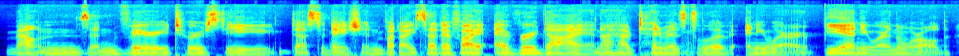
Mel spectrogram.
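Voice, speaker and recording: A woman from Canada, a motorcycle racer, telling stories in casual chat, upbeat and slightly hoarse. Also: deep voice, fairly even intonation, brisk, few pauses, darkish tone, dry recording, clean studio sound. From Canada, southern Alberta. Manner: upbeat storyteller, laughs often. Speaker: guest, supermoto racer.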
